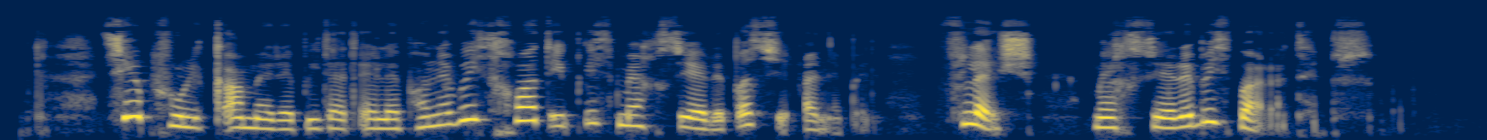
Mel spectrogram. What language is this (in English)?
Georgian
